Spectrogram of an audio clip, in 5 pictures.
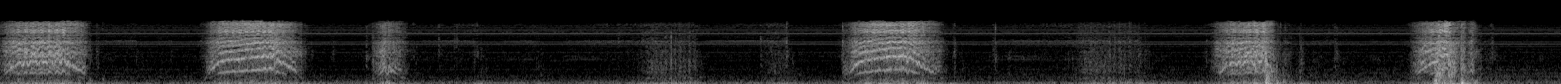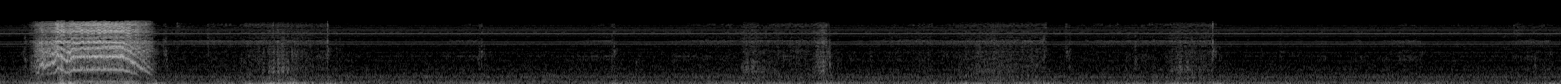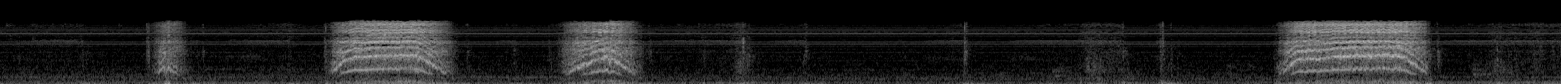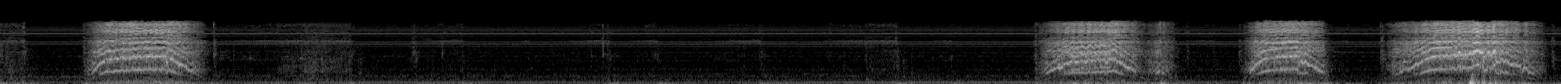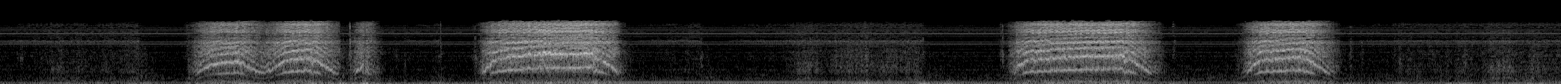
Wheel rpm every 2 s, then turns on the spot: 50, 60, 0, 10, 50, 20, 40, 40, 80, 10, 0, 10, 10, 10, 0, 0, 10, 80, 30, 0, 0, 10, 110, 20, 50, 0, 0, 0, 50, 50, 90, 20, 80, 60, 50, 10, 110, 50, 10.
0-4 10-12 18-20 48-50 58-60 62-64 68-72 76-78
